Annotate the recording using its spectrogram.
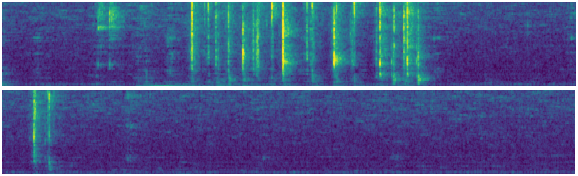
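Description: Computer keyboard typing: a quick run of keystrokes from about a second in to three seconds, one more click a little later, then only a faint steady hum.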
